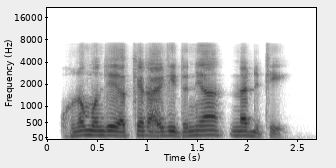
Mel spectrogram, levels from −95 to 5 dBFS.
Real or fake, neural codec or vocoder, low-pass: fake; codec, 16 kHz, about 1 kbps, DyCAST, with the encoder's durations; 7.2 kHz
